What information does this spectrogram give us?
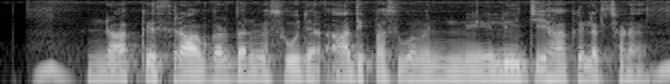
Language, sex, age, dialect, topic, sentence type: Hindi, male, 18-24, Awadhi Bundeli, agriculture, statement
